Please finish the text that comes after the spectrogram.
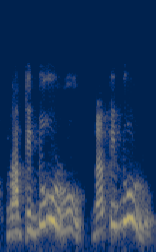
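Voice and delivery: high, gently teasing answer from above; voicing Allah's reply. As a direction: play the divine voice answering the prayer, pitched high. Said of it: "kata Allah".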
